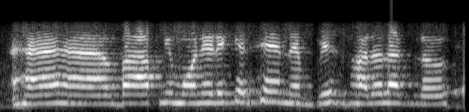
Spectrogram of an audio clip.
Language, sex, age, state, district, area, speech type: Bengali, female, 18-30, West Bengal, Malda, urban, conversation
